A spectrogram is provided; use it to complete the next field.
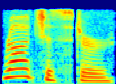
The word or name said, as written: Rochester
